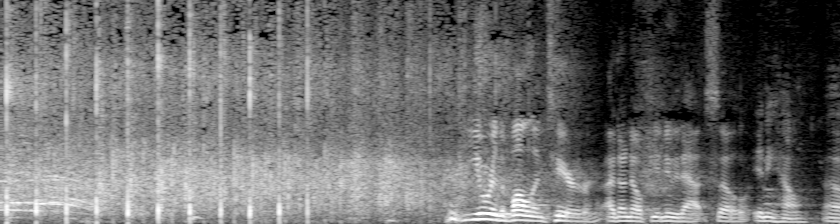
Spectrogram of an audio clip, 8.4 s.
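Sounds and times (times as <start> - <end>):
audience applause: 0.0 - 5.0
speech: 4.5 - 8.4.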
